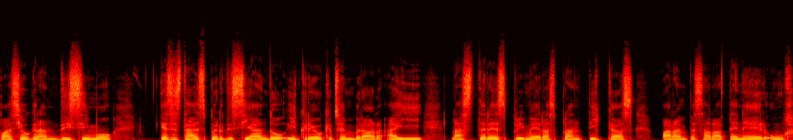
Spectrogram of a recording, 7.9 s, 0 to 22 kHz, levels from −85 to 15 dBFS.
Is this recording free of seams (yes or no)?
no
